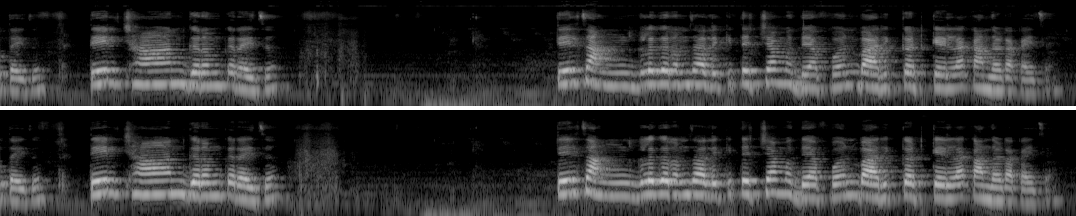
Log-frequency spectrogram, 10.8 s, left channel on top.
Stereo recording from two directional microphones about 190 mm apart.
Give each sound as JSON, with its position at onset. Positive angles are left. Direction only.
{"t": 0.1, "sound": "a woman's voice", "side_deg": -10}
{"t": 5.5, "sound": "a woman's voice", "side_deg": -20}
